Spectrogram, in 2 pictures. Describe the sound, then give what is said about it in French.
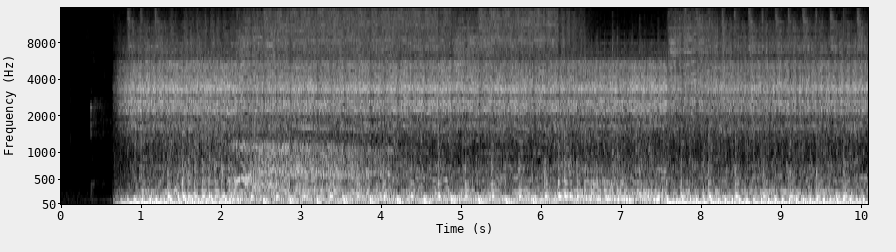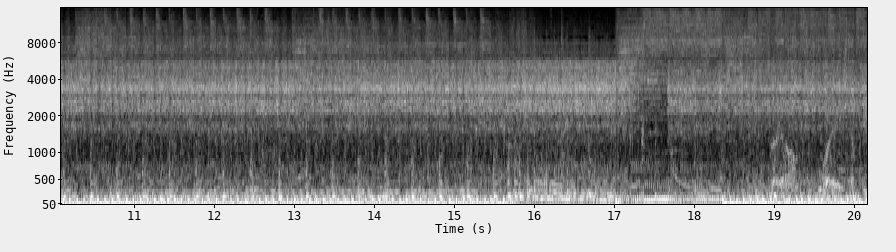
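A black metal track starts abruptly after a brief moment and then roars on without letup: a loud, dense wall of distorted guitars and pounding drums that fills the whole stretch. “On s'en va entendre ça.”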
